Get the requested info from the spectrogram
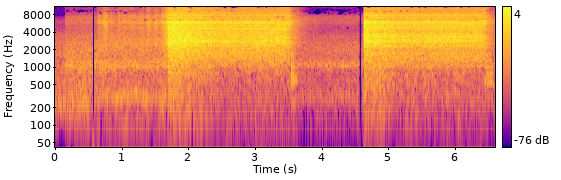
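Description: Pressure cooker's weight valve lifting and venting steam: two hissing whistles of about two seconds each, after a faint hiss. The whistles mark that the cooker is at full pressure, the count by which the cooking is timed.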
